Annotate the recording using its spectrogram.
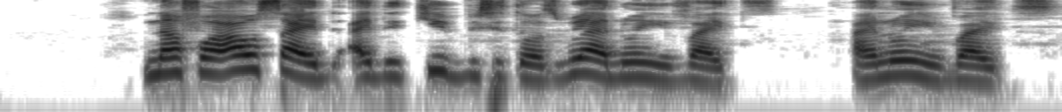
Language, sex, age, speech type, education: Nigerian Pidgin, female, 15-29, spontaneous, tertiary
